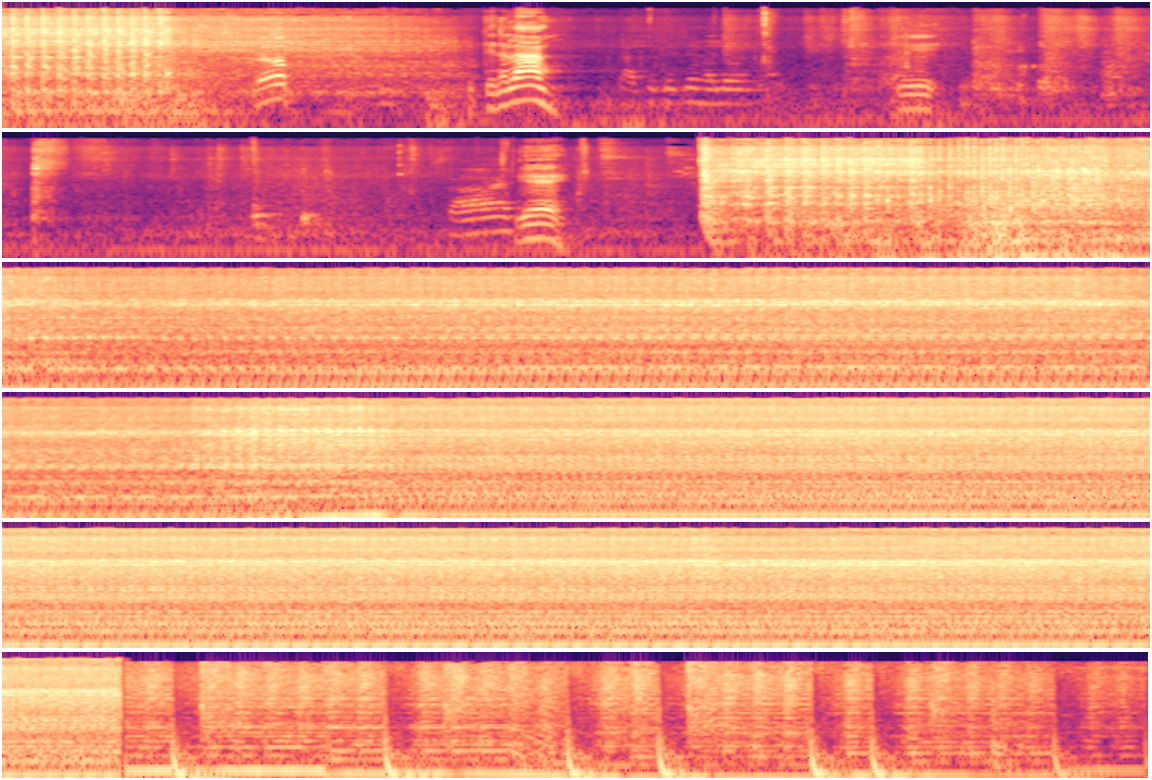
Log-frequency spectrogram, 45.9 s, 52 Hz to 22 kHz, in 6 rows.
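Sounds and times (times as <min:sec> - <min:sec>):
diesel generator engine running: 0:00.0 - 0:03.2, 0:12.3 - 0:39.1.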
